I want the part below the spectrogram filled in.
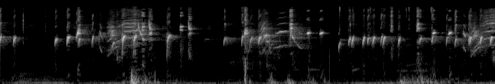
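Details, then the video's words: Goldfinch singing, played as a lesson for young songbirds: bursts of rapid tinkling, twittering notes and brief trills broken by short gaps, with some faint thumps underneath. "Teaching Singing Lessons Through Goldfinch Motives"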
